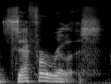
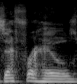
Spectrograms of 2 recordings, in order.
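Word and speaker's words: Zephyrhills: because there's a water down down there called Zephorillis. And I know it's pronounced Zephra Hills, but I'm going to call it Zephrillis cuz it it it it if you call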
